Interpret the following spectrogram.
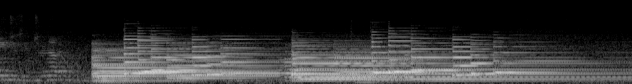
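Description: Piano played: a chord struck about a second in, a second chord about three seconds in with a few melody notes moving over it, the notes ringing on and fading near the end.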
